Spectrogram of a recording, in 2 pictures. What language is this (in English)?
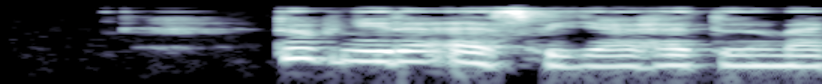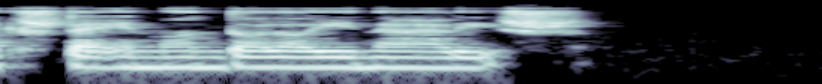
Hungarian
